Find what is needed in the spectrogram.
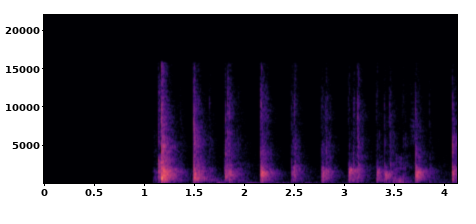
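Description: A small audience of a few people applauding: scattered hand claps at about three a second, starting about a second in.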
